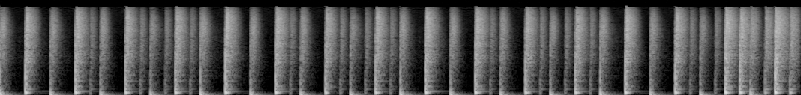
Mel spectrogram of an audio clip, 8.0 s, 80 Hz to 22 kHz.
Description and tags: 120 Country Drum Loop
120bpm Country Drum Loop
kick, mojo, mojomills, snare, drumloop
